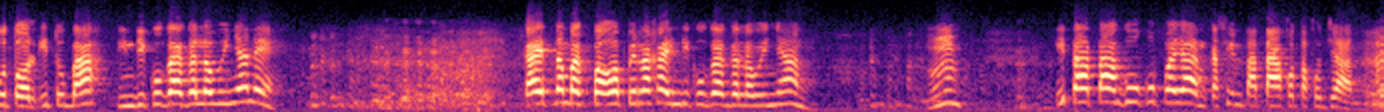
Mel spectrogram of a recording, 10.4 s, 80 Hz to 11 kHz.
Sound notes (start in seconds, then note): 0.0 speaking Filipino; 2.3 laughter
